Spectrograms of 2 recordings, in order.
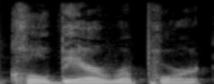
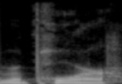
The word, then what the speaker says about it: Colbert Report: then on something called the Colbert Report, which they wouldn't pronounce the T. They'd call it the Rapport or something.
